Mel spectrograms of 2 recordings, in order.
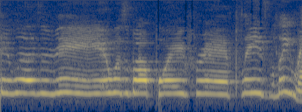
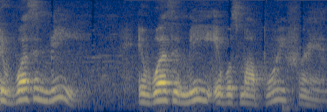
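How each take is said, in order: First: Very high, sustained mock wail; imitated crying plea. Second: Said in the usual way. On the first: Crying inmate blaming her boyfriend, imitated high wailing plea. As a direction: beg to be believed in a squeaky sob. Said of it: "please stop crying". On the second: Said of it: "That's what she was saying".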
